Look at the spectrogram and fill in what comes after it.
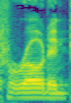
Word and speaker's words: Perrodin: Um, so check out Dr. David Perrodin, P E R R O D I N.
